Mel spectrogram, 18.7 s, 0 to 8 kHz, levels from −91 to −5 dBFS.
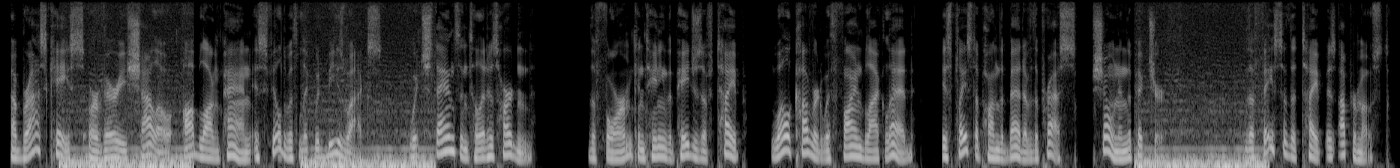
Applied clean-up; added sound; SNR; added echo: none; Buzz; -4 dB; none.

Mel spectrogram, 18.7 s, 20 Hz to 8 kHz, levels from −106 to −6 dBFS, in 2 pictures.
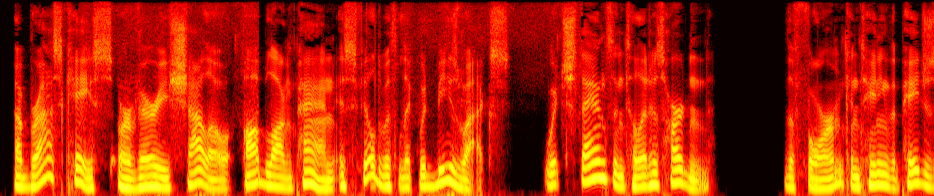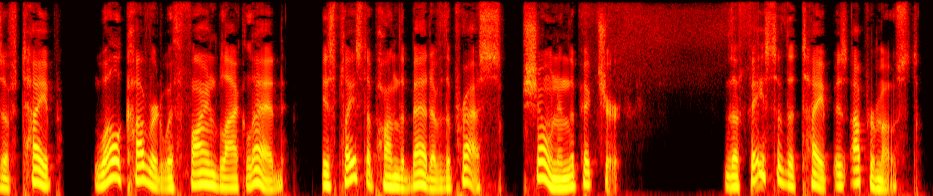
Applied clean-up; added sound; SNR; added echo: neural mask model Resemble Enhance denoiser.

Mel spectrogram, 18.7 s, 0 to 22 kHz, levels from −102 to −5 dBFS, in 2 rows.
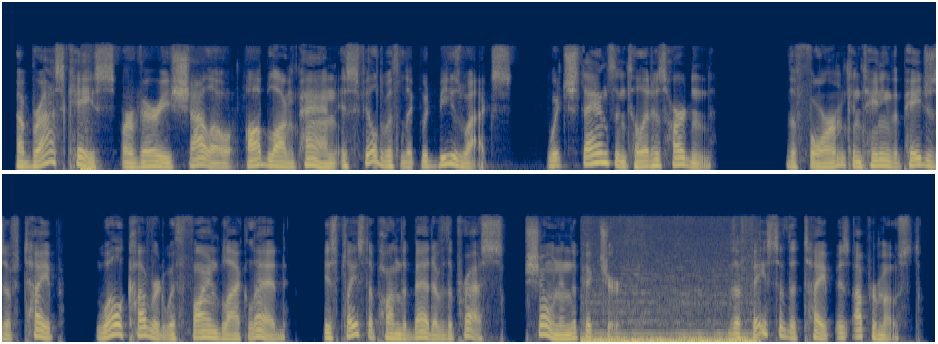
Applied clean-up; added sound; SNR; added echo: neural mask model DeepFilterNet 3.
